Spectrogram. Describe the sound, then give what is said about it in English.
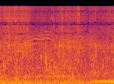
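A paddle is swatted erratically in the water, slapping and churning in a steady, busy wash of splashing, fairly loud, with muffled voices mixed in underneath. “started swatting his paddle in the water erratically.”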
